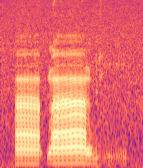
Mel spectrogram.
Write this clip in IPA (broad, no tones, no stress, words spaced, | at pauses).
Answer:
ãːɓãː bḭ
